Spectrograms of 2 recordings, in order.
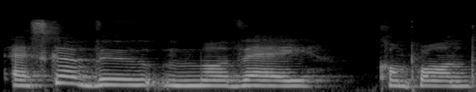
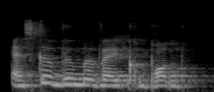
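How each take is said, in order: First: The question is spoken slowly and carefully. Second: The question is spoken quickly and fluently. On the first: "I have to be very slow" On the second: "The French are like, ... Even quicker"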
